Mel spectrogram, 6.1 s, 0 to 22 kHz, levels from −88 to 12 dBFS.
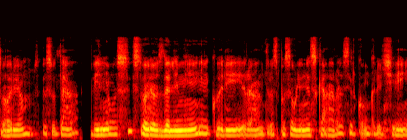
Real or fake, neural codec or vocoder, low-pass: fake; codec, 16 kHz, 8 kbps, FreqCodec, larger model; 7.2 kHz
